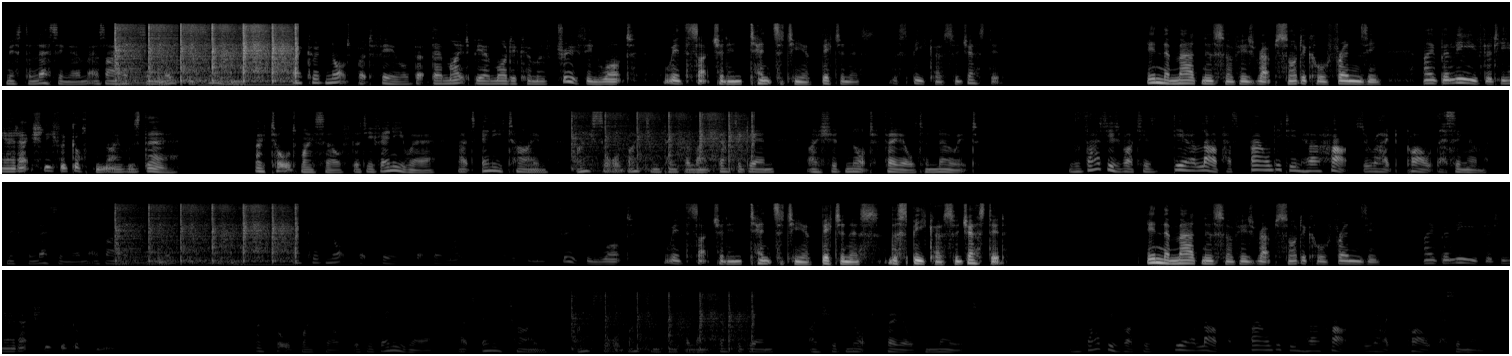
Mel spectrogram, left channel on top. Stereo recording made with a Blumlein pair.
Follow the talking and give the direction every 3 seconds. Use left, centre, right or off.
left, left, centre, right, left, left, left, left, left, left.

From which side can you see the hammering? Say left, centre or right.
left.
